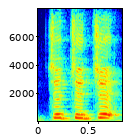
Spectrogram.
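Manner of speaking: high, loud, repeated "tché" sounds; imitated "tché" noise. Shown as a demonstration. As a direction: fire off punchy high-pitched sound effects. Imite un bruit, annoncé par "je fais. (bruitage « tché » aigu et percutant)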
